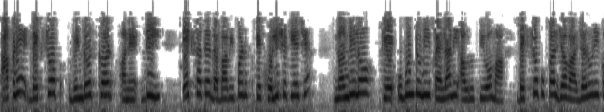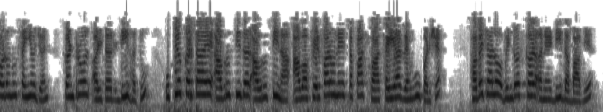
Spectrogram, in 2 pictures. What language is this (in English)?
Gujarati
